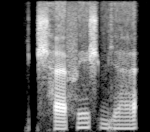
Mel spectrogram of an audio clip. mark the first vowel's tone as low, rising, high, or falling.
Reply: low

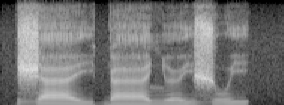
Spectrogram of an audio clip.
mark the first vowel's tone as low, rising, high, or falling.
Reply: falling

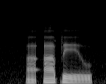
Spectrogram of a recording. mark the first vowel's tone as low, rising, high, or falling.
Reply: low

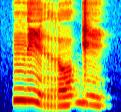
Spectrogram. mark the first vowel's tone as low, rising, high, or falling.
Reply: falling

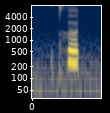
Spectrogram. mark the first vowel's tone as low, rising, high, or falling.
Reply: low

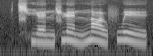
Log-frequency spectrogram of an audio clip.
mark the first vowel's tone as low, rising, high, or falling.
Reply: low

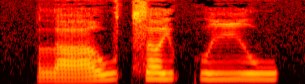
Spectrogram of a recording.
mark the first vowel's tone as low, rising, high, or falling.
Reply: rising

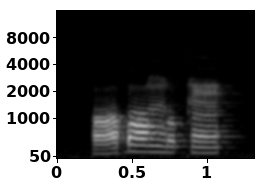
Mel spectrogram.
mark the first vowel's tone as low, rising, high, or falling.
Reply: rising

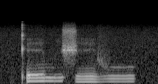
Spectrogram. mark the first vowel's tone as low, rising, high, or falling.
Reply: high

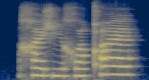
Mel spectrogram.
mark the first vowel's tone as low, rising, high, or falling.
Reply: low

